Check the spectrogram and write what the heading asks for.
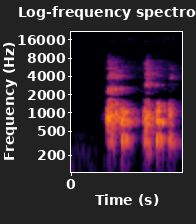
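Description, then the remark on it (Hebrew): Two harsh coughs in quick succession, fairly loud, with no talking around them. “שיעול.”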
